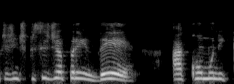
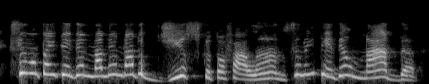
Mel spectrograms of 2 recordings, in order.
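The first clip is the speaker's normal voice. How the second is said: high-pitched mock complaint; exasperated wife; 5 semitones higher than usual. Wife complains to husband that he doesn't understand, exasperated. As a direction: complain at him, pitch jumping up. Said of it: "a gente chega pro marido e fala assim".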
